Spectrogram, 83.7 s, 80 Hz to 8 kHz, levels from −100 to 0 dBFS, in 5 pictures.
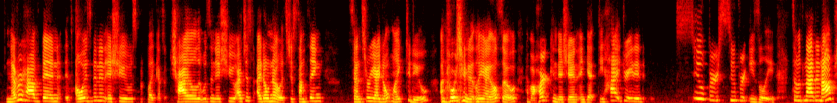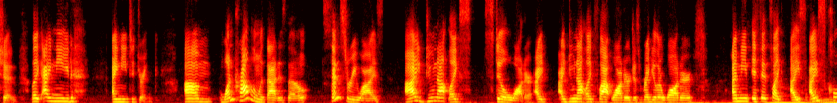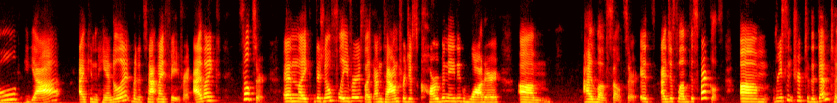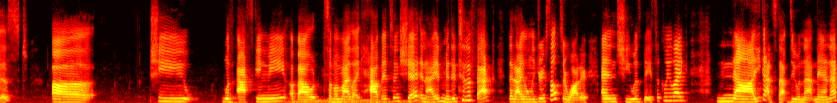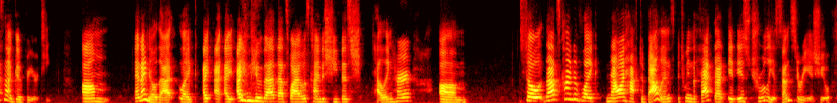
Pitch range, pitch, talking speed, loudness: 195-265 Hz, 225 Hz, 155 wpm, -25 LUFS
